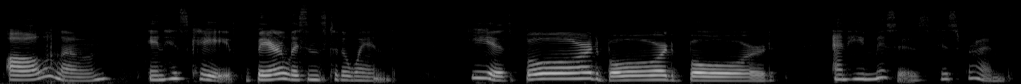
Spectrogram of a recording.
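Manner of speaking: slow, expressive storybook reading; reading to children. A narrator's reading. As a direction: read it like a picture book for second graders. Teacher reading story aloud.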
